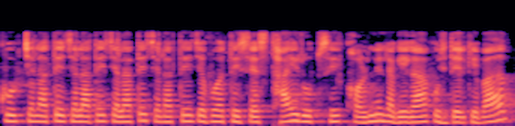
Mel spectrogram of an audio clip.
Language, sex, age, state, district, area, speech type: Hindi, female, 45-60, Uttar Pradesh, Varanasi, urban, spontaneous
